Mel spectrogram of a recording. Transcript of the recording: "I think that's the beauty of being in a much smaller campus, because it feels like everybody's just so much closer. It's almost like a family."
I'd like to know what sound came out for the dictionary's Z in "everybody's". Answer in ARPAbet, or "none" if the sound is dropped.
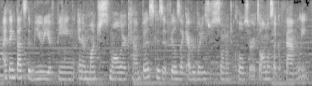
Z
